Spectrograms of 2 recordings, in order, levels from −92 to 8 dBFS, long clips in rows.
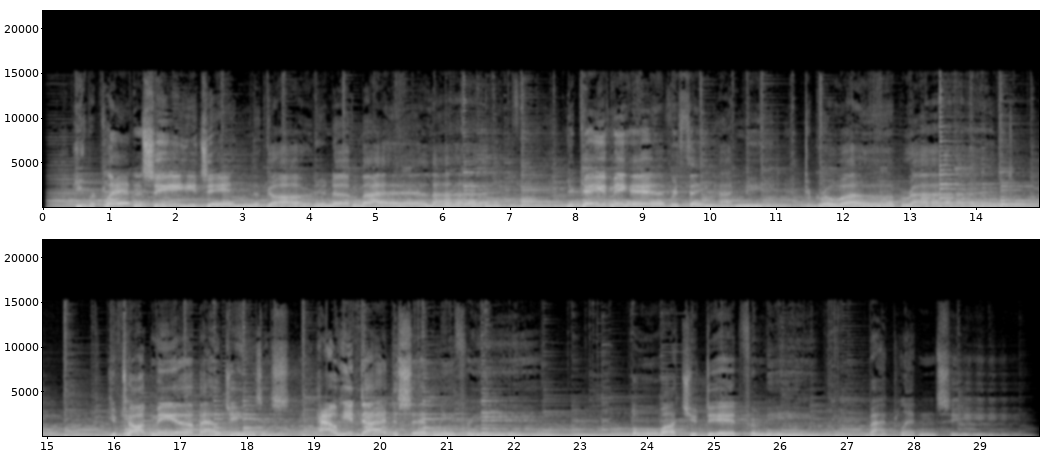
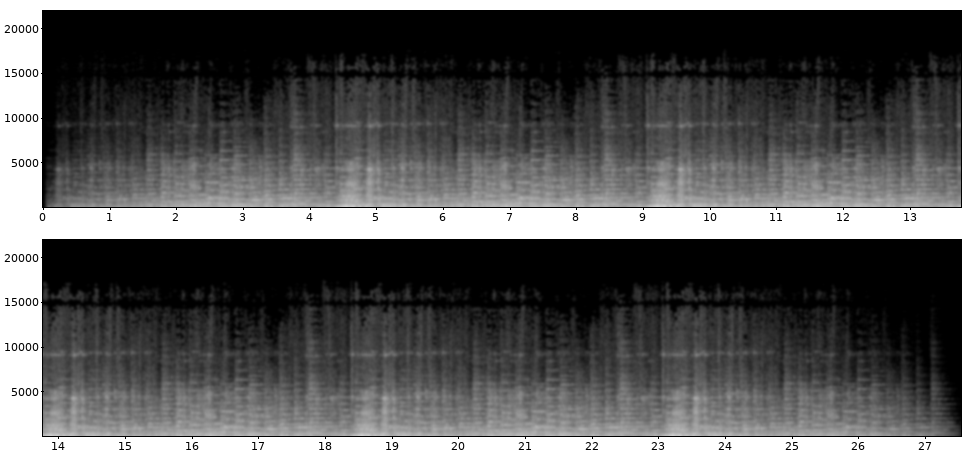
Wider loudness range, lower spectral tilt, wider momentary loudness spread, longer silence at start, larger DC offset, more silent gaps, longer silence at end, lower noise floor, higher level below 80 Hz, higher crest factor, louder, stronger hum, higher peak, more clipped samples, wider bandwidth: about the same, 4 LU vs 3 LU; about the same, -5.5 dB/octave vs -6 dB/octave; about the same, 10 LU vs 11 LU; about the same, 0.05 s vs 0.15 s; neither; neither; about the same, 0.3 s vs 0.3 s; about the same, -41 dBFS vs -42 dBFS; second, -36 dBFS vs -30 dBFS; about the same, 18 dB vs 18 dB; about the same, -17 LUFS vs -19 LUFS; neither; about the same, 0 dBFS vs 0 dBFS; neither; about the same, 15.5 kHz vs 15 kHz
